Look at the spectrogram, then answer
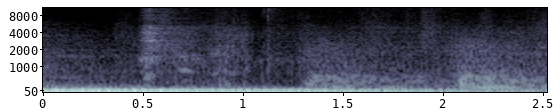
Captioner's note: tense music; Macy gasps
